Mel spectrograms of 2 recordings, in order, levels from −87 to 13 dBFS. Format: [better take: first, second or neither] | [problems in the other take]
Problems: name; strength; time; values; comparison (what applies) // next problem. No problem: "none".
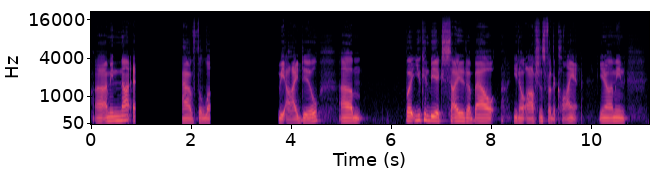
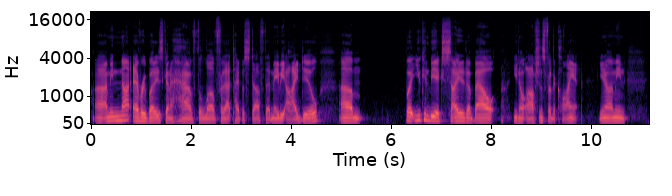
second | audio cutting out; at 1 s for 1 s and at 2.5 s for 1.5 s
